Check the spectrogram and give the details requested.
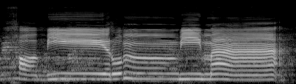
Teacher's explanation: nun mati atau sukun bertemu dengan huruf ba ya membacanya berubah menjadi huruf mim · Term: iqlab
